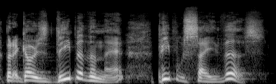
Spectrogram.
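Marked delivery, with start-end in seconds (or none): none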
